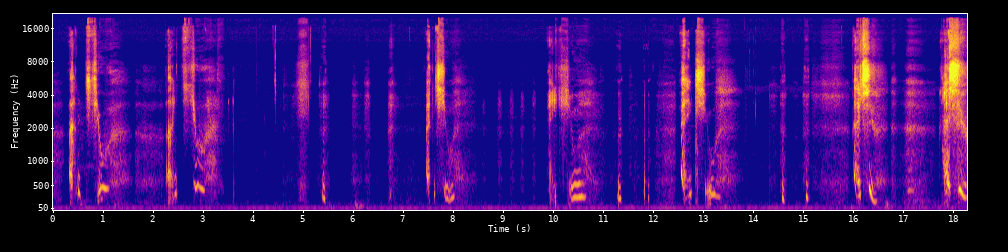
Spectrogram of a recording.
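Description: A run of sharp sneezes, several voiced as a spoken "achoo," with brief inward gasps and sniffles between.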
